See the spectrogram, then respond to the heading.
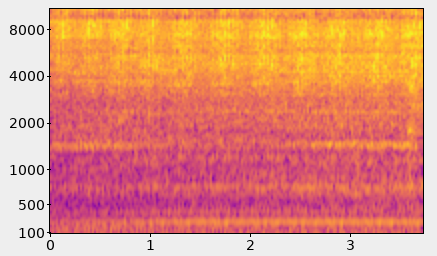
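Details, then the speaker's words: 2000 Chrysler Grand Voyager, 114,000 miles, first start after sitting 8 years with belt cut and alternator seized: fires right up into a smooth, quiet, even idle with no top-end ticking; engine sounds healthy. "And it's so quiet. It's so quiet because nothing's spinning. It just fired right up."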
